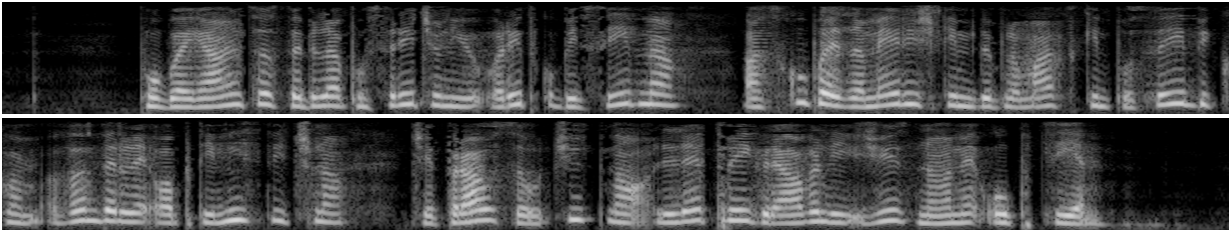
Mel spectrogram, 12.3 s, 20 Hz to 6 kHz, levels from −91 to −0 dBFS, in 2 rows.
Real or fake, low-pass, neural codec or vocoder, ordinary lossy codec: fake; 5.4 kHz; autoencoder, 44.1 kHz, a latent of 192 numbers a frame, MeloTTS; AAC, 24 kbps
